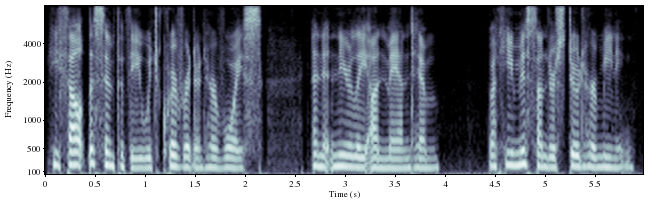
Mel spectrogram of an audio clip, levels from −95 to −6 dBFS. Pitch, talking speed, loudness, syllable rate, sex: 180 Hz, 190 wpm, -19 LUFS, 6.3 syllables/s, female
